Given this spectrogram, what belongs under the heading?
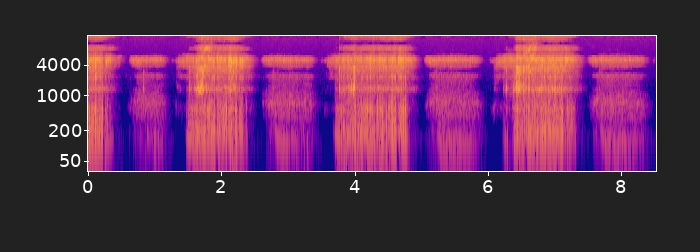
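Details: Loud rattling snores on each breath in with softer breaths out, about eight breaths in 8.5 seconds in this stretch, recorded from a sleeping friend: snoring.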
